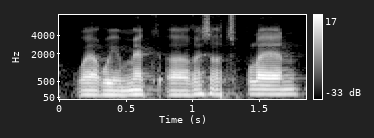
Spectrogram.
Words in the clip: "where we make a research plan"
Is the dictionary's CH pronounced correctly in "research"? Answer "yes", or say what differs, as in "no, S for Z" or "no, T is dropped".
yes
